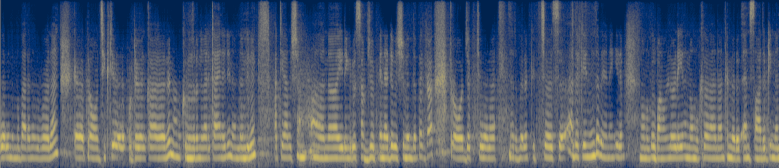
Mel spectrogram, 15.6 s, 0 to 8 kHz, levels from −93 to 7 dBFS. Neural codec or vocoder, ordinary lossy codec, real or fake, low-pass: codec, 16 kHz, 0.5 kbps, X-Codec, HuBERT features, trained on balanced general audio; none; fake; none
